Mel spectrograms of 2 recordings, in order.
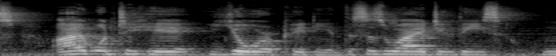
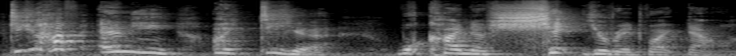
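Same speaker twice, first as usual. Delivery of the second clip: raised, exasperated scolding; angry scolding; 2 semitones higher than usual. Acted. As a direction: berate the witness, barely holding it in. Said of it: "I'm sorry for shouting at you".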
